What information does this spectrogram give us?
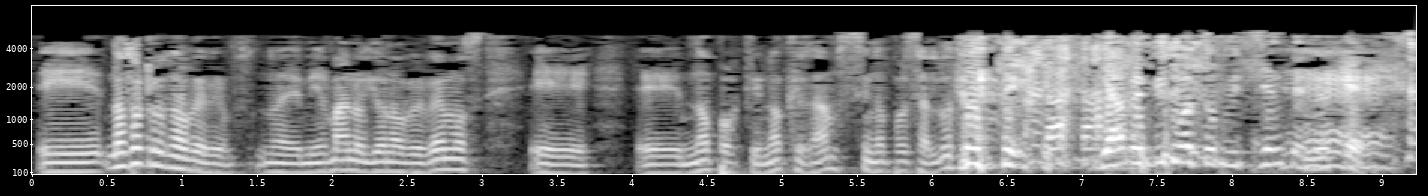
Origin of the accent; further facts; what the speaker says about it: Conocoto, Pichincha, Ecuador; como yo me siento un poquito aledaño, soy de Conocoto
